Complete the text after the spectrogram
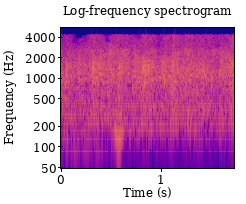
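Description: An audience claps together in a steady, continuous wash of applause, moderately loud rather than thunderous, with no pauses and no voices over it.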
